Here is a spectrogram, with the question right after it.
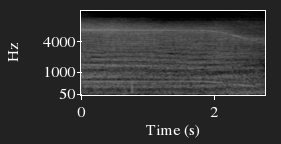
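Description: Horizon Hobby F-15 Eagle radio-controlled jet with a 64mm electric ducted fan gliding past at low throttle, a faint, steady whooshing whine that slowly drops in pitch as it moves away.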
